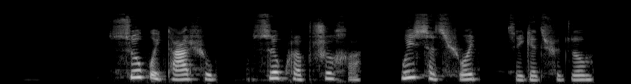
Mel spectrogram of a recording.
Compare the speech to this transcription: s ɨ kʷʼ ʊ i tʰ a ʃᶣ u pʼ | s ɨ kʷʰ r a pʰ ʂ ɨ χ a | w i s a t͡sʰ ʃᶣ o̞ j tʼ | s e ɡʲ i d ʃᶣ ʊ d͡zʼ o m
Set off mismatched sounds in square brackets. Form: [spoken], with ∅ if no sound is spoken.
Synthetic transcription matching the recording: s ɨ kʷʼ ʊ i tʰ a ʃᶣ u pʼ | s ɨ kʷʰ r a pʰ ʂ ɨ χ a | w i s a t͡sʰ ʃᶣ o̞ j tʼ | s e ɡʲ [a] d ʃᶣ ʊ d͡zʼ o m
